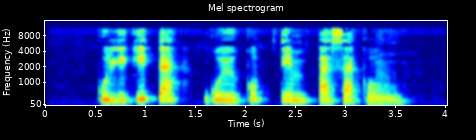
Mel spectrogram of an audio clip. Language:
Yauyos Quechua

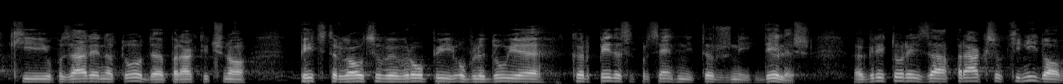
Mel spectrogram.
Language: Slovenian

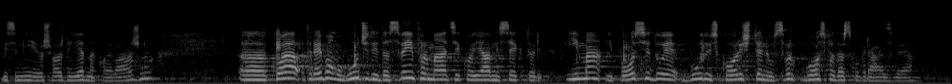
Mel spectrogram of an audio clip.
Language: Croatian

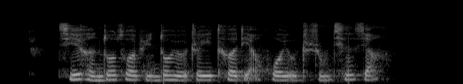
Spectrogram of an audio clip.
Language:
Chinese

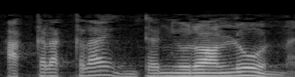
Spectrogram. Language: Telugu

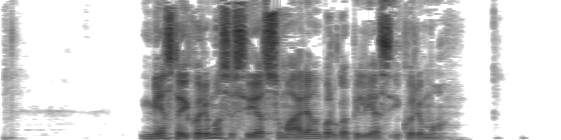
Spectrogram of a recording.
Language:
Lithuanian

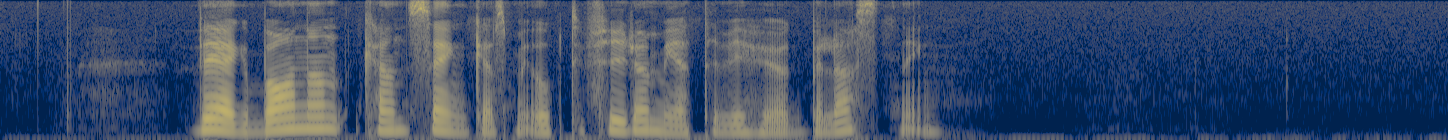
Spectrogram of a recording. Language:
Swedish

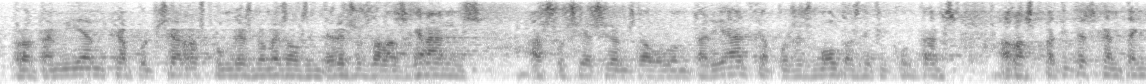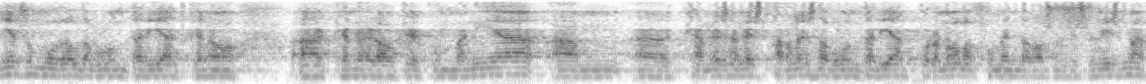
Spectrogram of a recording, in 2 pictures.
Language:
Catalan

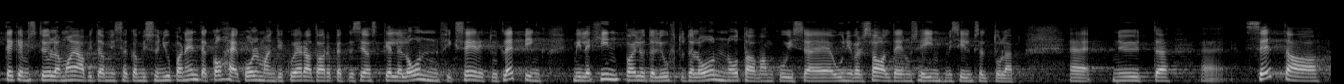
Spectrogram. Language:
Estonian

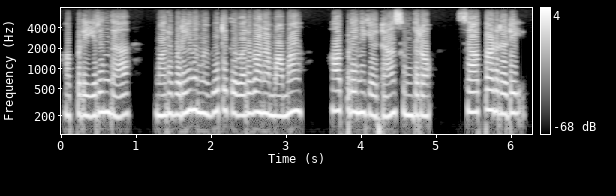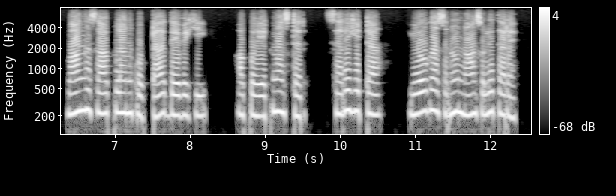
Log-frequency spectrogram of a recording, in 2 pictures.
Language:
Tamil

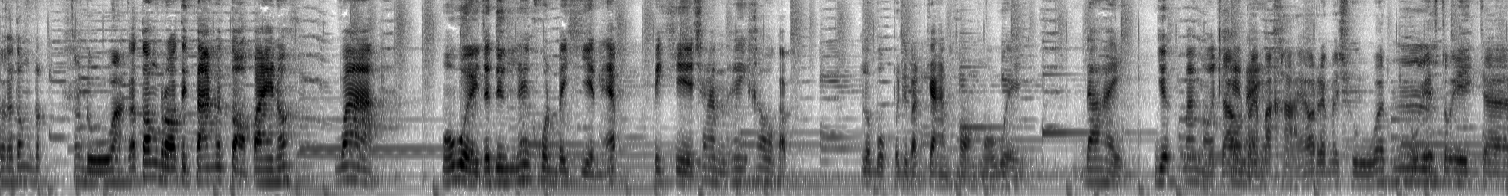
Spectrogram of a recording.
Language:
Thai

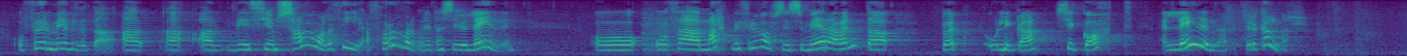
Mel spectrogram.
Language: Icelandic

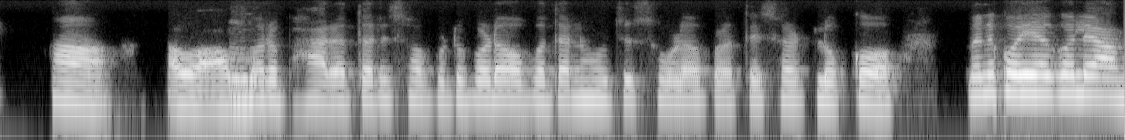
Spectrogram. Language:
Odia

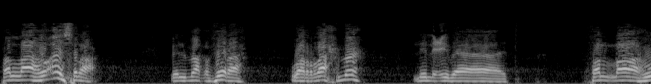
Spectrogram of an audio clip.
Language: Arabic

